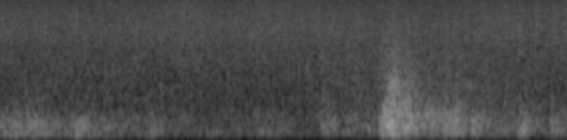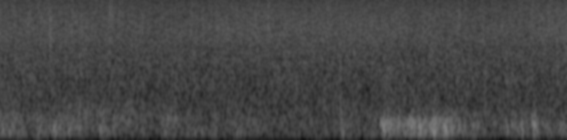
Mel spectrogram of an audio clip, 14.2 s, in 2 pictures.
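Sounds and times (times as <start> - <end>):
thunderstorm: 0.0 - 2.1, 4.0 - 9.6, 11.4 - 14.1.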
